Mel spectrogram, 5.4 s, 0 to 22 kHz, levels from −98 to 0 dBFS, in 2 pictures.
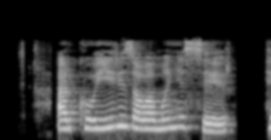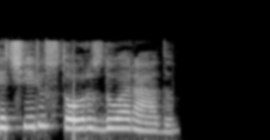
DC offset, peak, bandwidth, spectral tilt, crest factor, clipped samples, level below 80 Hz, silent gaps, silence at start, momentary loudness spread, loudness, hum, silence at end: under 0.1%; -2 dBFS; 8.4 kHz; -3 dB/octave; 20 dB; under 0.1%; -60 dBFS; 2.38-2.65 s; 0.35 s; 8 LU; -21 LUFS; none; 0.95 s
